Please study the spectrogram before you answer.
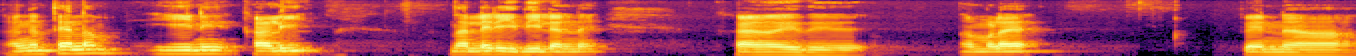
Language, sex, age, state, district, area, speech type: Malayalam, male, 30-45, Kerala, Kasaragod, rural, spontaneous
